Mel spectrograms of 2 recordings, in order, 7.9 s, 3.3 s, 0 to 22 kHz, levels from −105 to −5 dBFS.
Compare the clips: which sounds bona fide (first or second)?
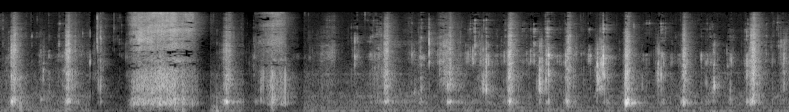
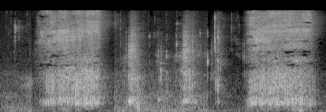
first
